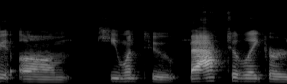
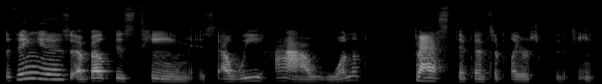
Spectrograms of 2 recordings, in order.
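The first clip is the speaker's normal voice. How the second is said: normal talking voice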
